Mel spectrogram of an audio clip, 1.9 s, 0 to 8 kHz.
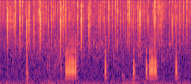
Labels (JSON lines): {"label": "biophony, knock croak", "recorder": "SoundTrap 300"}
